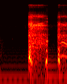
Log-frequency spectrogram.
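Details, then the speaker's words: An adult lecturer gives two short, dry coughs in quick succession during a fetal monitoring lecture, an ordinary incidental cough. "sorry i wanted to cough for a moment"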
